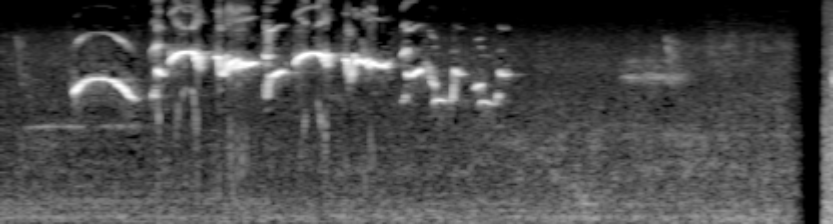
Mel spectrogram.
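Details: Bird-trapping lure of an oriental magpie-robin singing: an arched whistle, then loud, high, clipped whistles repeated roughly twice a second, trailing into softer twittering and quiet.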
